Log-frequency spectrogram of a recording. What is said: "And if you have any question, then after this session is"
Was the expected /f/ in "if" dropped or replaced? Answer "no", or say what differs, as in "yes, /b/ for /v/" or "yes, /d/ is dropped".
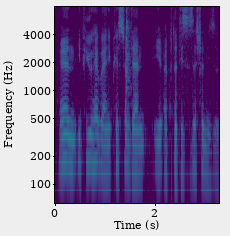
yes, /p/ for /f/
